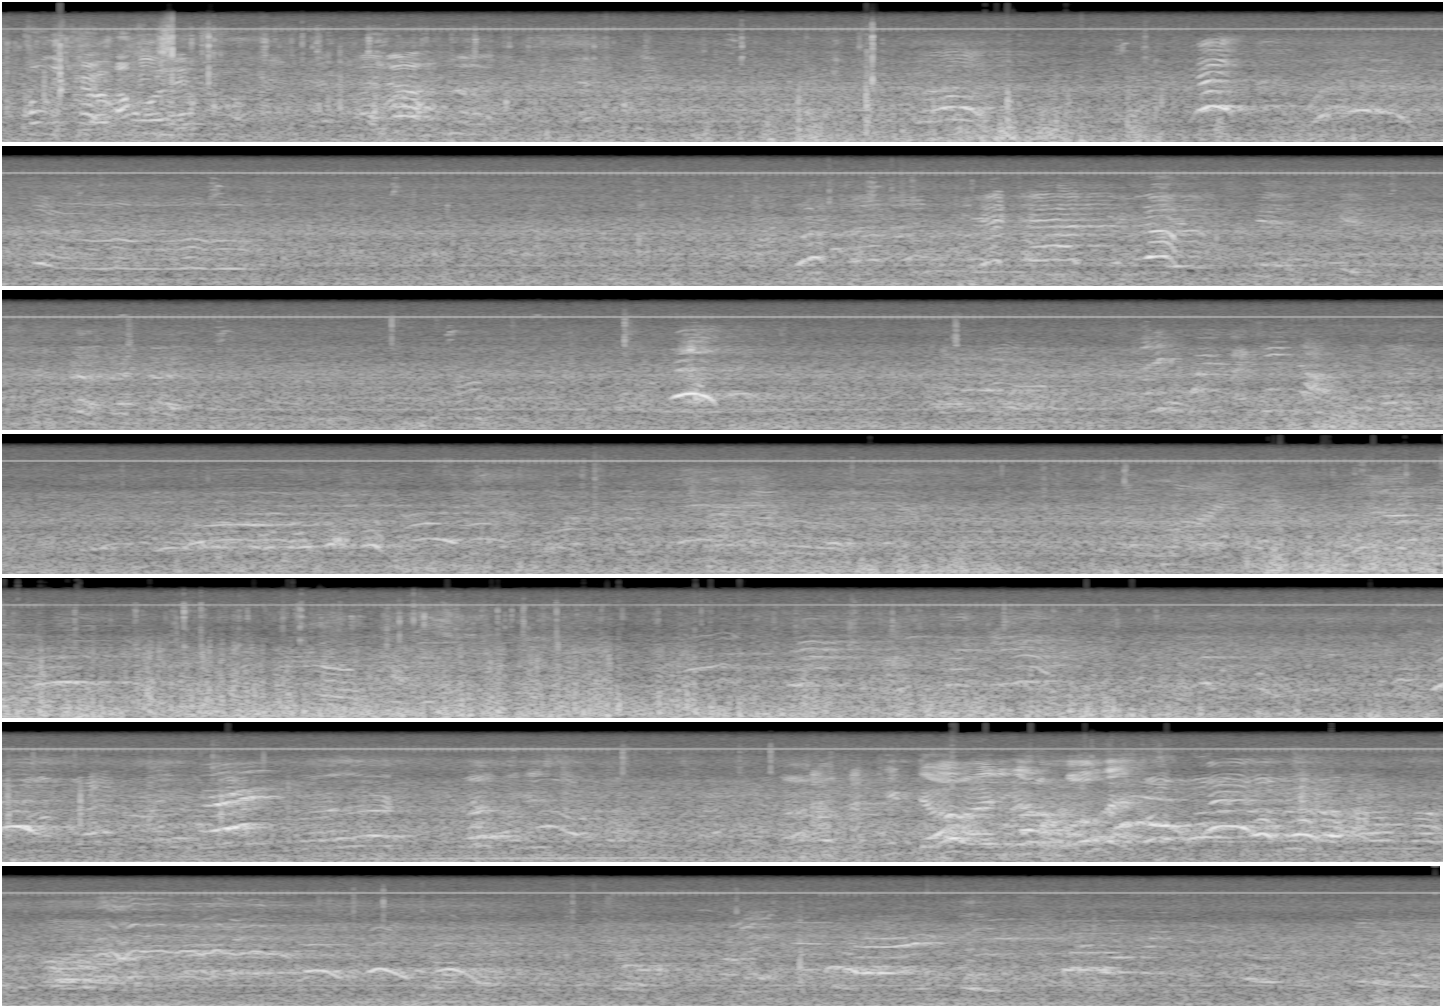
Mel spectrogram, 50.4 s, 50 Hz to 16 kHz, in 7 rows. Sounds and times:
Run: 0.0 - 6.2, 28.4 - 34.3.

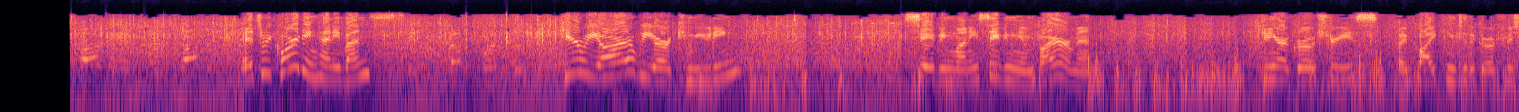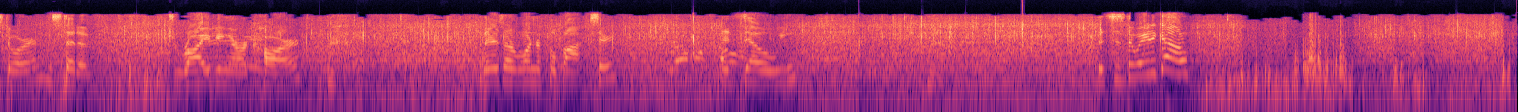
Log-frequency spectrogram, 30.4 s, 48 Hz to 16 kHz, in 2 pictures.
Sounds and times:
Bicycle: 0.7 - 30.3
Speech: 16.8 - 18.2, 20.0 - 23.2, 26.2 - 27.1.

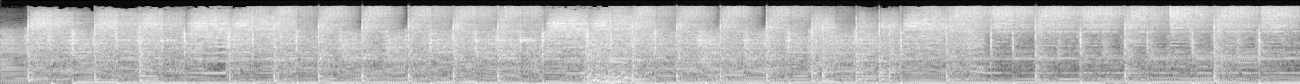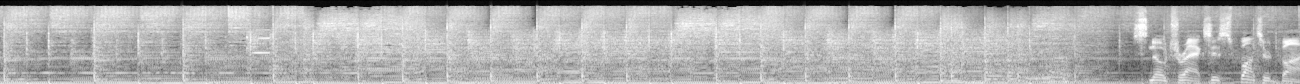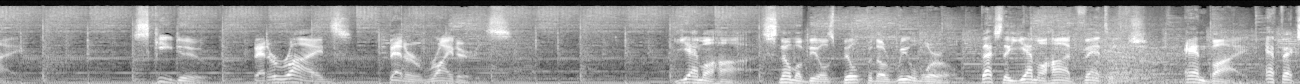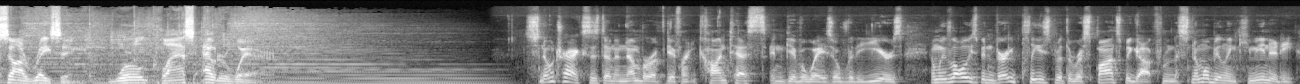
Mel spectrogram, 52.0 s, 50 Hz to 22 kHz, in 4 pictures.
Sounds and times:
Music: 0.0 - 44.2
Speech: 24.3 - 26.3, 27.3 - 31.2, 32.7 - 41.8, 44.2 - 52.0.

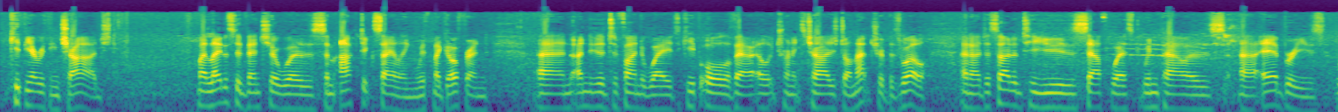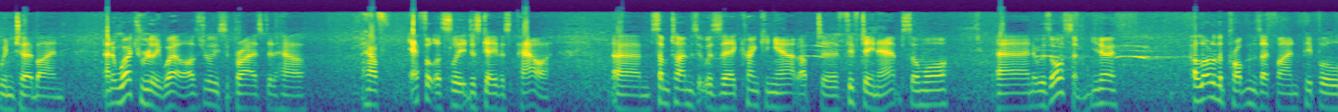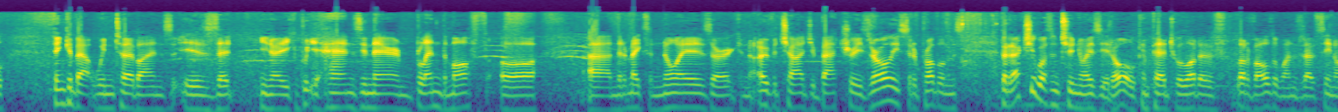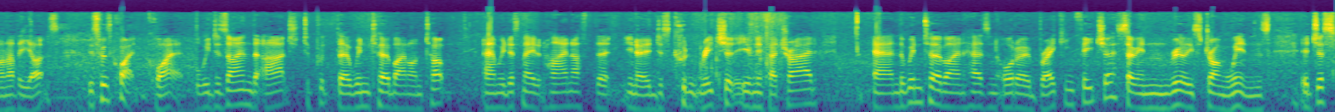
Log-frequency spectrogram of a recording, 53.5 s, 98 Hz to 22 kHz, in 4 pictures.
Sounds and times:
Speech: 0.0 - 1.2, 2.0 - 24.7, 25.3 - 53.4.

